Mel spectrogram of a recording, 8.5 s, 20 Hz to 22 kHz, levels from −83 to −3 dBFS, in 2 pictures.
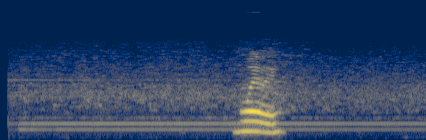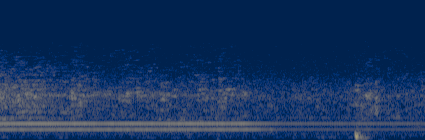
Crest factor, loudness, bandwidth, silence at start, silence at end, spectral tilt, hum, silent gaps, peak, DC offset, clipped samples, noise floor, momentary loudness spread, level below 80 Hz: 22 dB; -16 LUFS; 6.4 kHz; 2.3 s; 5.65 s; -2.5 dB/octave; none; none; -2 dBFS; under 0.1%; under 0.1%; -57 dBFS; 31 LU; -76 dBFS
